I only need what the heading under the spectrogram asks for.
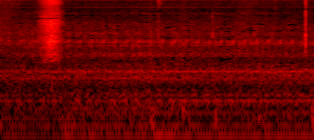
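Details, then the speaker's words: Engine idling with a loose, uneven low rattle under the rumble: dual-mass flywheel developing play, expected to break; to be replaced with solid flywheel and clutch. "Bon, on entend que ça fait du bruit. Et c'est tout simplement le volant bimasse en fait qui commence à avoir du jeu et tôt ou tard il cassera, quoi, c'est sûr."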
